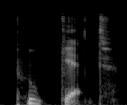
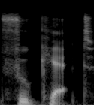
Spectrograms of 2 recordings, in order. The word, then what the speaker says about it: Phuket: It's Puket. Okay. Not Fuket. Exactly. Crucial pronunciation point there.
